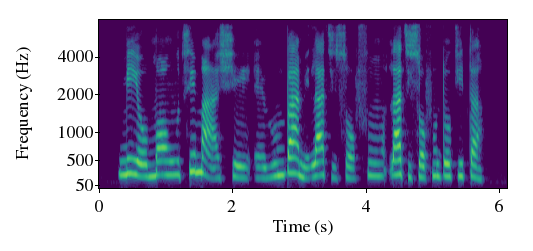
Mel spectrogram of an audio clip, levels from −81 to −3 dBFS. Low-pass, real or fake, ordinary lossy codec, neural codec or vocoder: 7.2 kHz; fake; none; codec, 16 kHz, 6 kbps, DAC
